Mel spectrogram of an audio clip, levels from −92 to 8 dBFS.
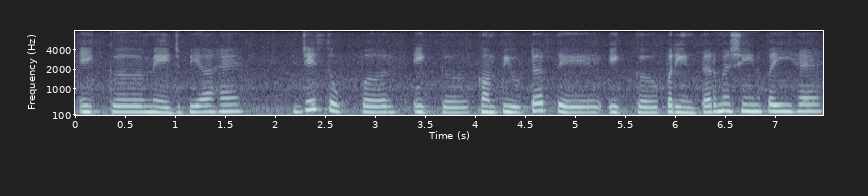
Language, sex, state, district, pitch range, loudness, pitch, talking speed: Punjabi, female, Punjab, Kapurthala, 195-225 Hz, -15 LUFS, 210 Hz, 110 wpm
